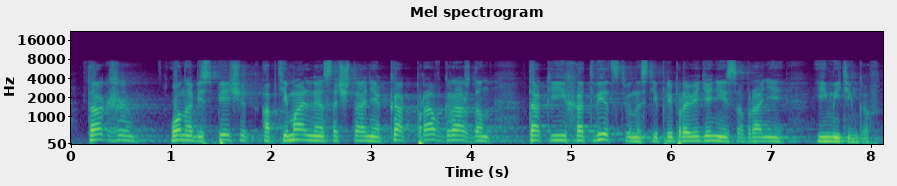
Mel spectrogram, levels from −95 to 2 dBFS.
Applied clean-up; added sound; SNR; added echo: none; none; none; none.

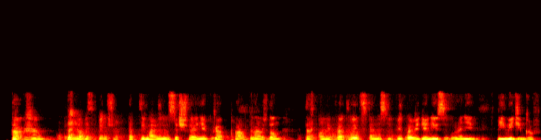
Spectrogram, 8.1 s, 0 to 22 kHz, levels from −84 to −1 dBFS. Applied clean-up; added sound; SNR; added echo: neural mask model DeepFilterNet 3.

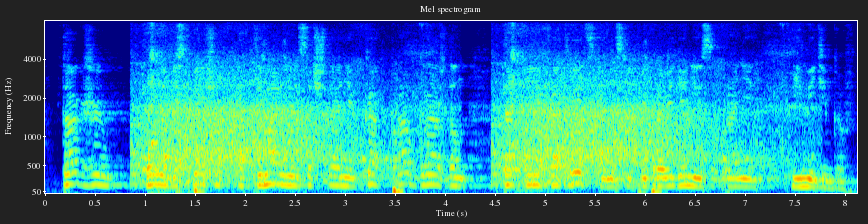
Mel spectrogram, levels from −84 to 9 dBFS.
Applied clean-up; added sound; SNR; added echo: none; Crowd; 1 dB; reverberation time 0.2 s.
